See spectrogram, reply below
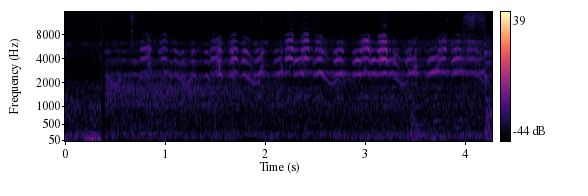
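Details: Bird calling at night in the Philippines, where locals link such sounds to the aswang: a steady stream of high, repeated chirping notes over a constant broad background hiss.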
